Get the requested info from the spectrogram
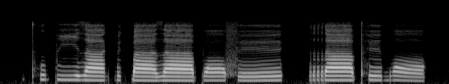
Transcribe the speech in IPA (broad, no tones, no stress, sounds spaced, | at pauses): pʰ u p iː ð aː k͡p ʏ k͡p aː ð aː p ɔː f ʏː | r aː pʰ ʏː b ɔː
